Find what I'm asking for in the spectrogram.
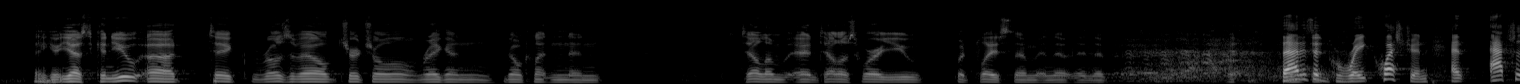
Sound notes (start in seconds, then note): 10.8 laugh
